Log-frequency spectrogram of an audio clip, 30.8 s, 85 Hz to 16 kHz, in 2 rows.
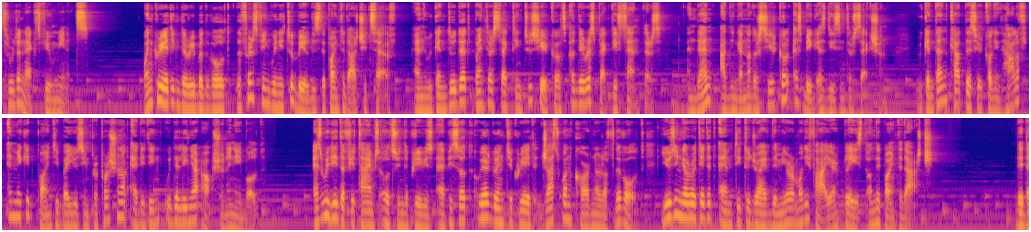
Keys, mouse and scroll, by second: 0.3 click, 2.0-2.9 scroll down 3, 2.9 click, 3.3 shift+d, 4.3 click, 5.9 a, 6.7 click, 7.9 click, 8.9-10.9 drag, 10.9 s, 12.2 click, 12.7 b, 14.1 x, 15.0 click, 15.3 click, 15.7-17.4 drag, 17.4 g, 20.0 click, 20.5 g, 21.5 Tab, 21.7 click, 21.9 shift+a, 23.4 r, 24.2 click, 25.0 click, 25.5-26.9 drag, 28.2 click, 28.4 Tab, 28.9 g, 29.9 Tab, 30.7 r.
